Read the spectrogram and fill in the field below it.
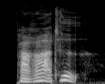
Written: parathed

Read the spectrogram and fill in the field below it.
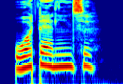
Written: orddannelse

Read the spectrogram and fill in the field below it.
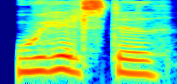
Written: uheldssted

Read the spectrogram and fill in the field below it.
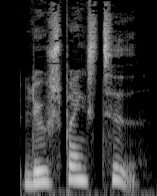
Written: løvspringstid

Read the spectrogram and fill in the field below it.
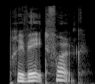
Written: privatfolk

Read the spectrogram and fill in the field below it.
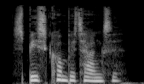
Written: spidskompetence

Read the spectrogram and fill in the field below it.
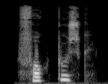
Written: frugtbusk

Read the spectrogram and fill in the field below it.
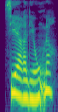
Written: sierraleoner

